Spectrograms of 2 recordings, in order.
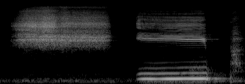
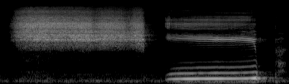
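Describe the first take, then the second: The two takes are said the same way.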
